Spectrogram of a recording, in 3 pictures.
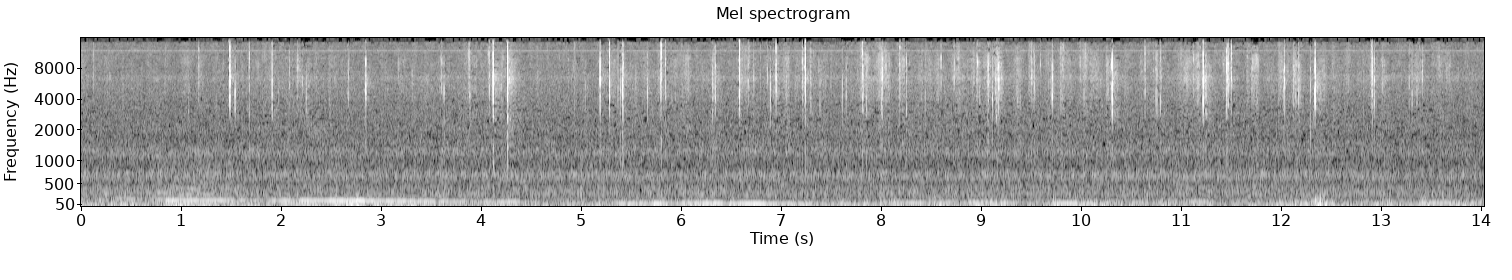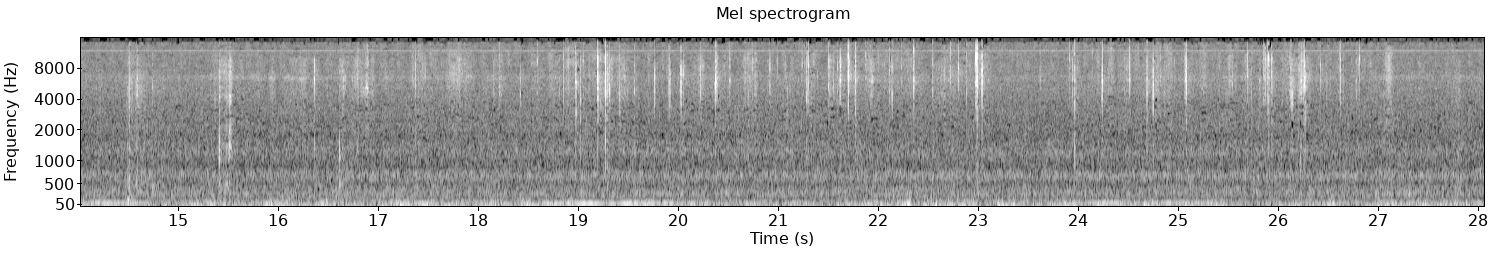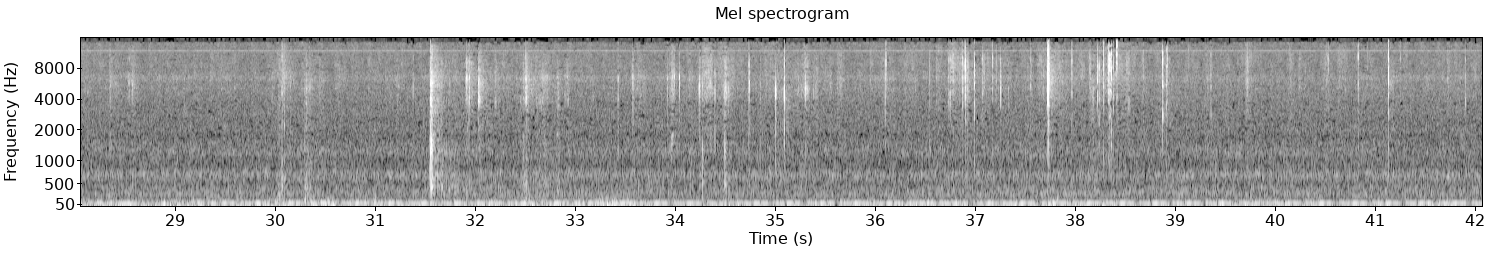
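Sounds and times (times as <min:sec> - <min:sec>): low steady rumble: 0:00.0 - 0:42.0
plastic strips crinkling and clicking: 0:01.0 - 0:13.6, 0:18.1 - 0:27.2, 0:31.4 - 0:39.9.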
